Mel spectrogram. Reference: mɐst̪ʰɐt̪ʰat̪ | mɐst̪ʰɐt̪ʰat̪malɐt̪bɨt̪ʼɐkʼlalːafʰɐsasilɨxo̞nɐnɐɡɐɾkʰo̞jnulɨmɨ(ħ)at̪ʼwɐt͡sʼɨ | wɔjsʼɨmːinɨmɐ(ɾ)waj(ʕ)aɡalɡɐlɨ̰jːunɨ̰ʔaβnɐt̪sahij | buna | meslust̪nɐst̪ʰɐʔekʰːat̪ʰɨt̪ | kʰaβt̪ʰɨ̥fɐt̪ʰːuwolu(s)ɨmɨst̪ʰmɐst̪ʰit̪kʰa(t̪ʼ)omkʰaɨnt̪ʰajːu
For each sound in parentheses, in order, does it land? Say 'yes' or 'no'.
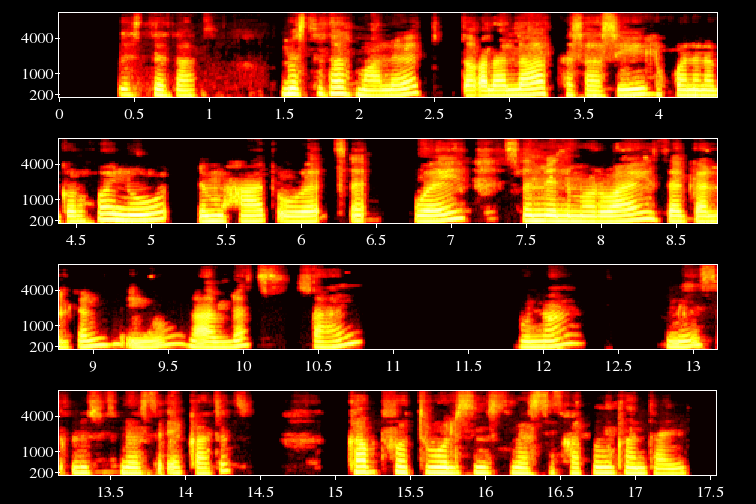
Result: yes, yes, no, yes, no

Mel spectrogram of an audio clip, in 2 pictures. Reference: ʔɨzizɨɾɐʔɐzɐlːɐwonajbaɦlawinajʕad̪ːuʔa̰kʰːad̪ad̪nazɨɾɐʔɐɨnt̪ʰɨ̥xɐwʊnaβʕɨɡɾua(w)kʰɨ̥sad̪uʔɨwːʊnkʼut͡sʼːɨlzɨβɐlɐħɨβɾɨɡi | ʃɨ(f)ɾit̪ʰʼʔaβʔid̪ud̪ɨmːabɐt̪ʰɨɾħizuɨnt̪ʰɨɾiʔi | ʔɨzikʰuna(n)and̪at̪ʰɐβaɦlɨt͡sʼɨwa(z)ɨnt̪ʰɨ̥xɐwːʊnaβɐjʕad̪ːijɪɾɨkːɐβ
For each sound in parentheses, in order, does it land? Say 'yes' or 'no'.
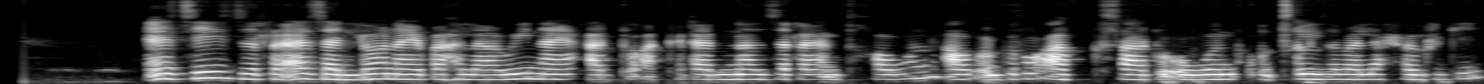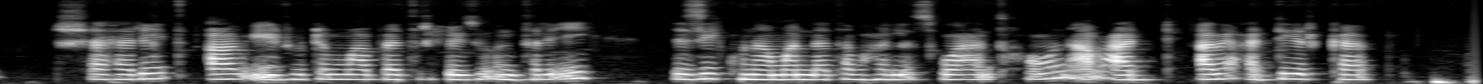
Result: no, no, no, no

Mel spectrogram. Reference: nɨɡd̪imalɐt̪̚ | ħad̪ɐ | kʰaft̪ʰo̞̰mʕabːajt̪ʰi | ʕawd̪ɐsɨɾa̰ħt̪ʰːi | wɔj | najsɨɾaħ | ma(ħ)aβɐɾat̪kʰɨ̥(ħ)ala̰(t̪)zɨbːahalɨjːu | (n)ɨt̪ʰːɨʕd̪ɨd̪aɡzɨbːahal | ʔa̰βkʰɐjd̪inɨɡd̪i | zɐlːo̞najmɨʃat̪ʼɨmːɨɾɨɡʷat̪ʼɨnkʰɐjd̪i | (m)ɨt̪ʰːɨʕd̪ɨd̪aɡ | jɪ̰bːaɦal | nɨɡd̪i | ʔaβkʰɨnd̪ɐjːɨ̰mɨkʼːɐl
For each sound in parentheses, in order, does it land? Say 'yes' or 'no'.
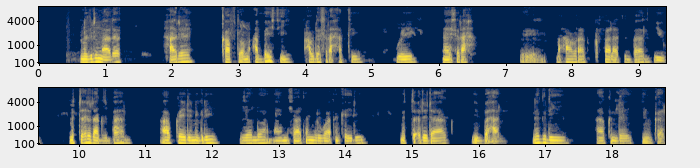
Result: yes, no, yes, no, yes

